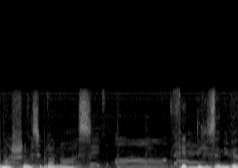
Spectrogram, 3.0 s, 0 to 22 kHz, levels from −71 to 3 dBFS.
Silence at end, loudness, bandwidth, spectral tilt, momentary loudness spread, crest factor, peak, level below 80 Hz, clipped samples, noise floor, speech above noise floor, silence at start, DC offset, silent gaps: 0 s; -26 LUFS; 10.5 kHz; -6.5 dB/octave; 20 LU; 16 dB; -10 dBFS; -36 dBFS; under 0.1%; -43 dBFS; 20 dB; 0 s; under 0.1%; none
